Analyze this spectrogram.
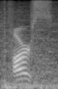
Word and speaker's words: arse: all it is okay if I if I pronounce the word the British way with an R if you include an R in the word so it just pronounced arse arse all but if you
